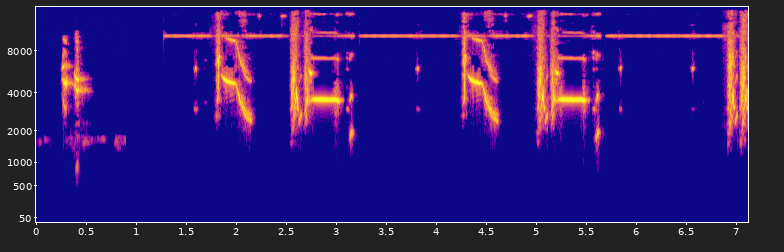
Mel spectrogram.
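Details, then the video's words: Tunisian European goldfinch singing an old song in the tarqa style: clear phrases of bright, steeply descending slurred whistles alternate with short buzzy trills and steady high tones, repeating roughly every two and a half seconds. "Ancien Chant d'un Chardonneret Tunisien"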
